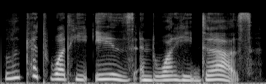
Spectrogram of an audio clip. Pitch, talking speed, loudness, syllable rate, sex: 220 Hz, 200 wpm, -17 LUFS, 3.8 syllables/s, female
